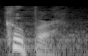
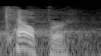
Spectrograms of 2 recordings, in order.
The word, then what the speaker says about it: Cowper: His name is William Cowper. It's spelled Cowper.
